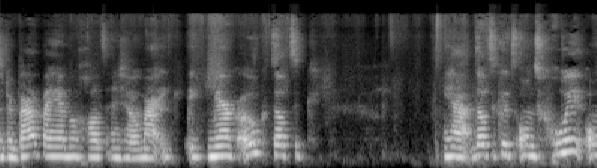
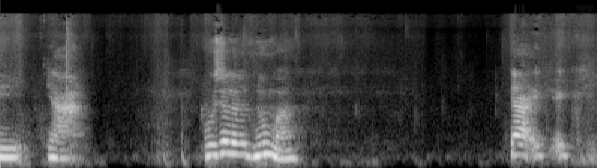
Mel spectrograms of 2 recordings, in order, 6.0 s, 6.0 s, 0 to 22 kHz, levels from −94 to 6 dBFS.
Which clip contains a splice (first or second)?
second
